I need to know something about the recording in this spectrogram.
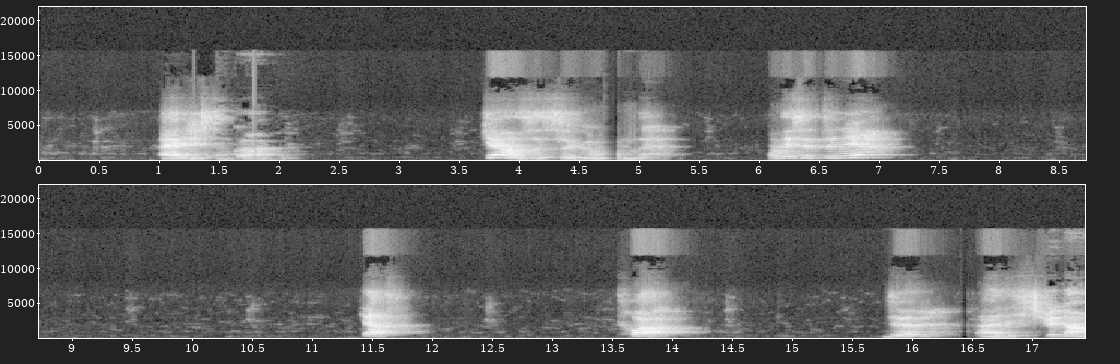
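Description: A young woman speaks calmly in short phrases, close by.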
